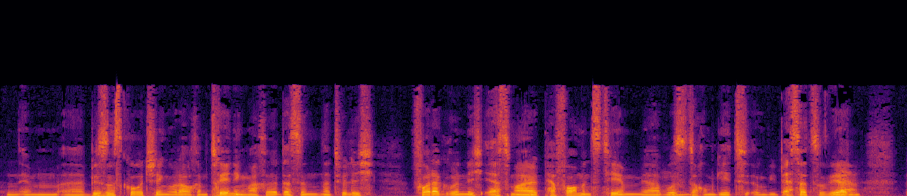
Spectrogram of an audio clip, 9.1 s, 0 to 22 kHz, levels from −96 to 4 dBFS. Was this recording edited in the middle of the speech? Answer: no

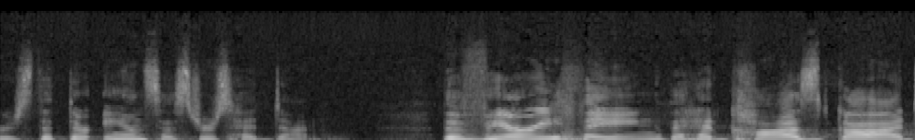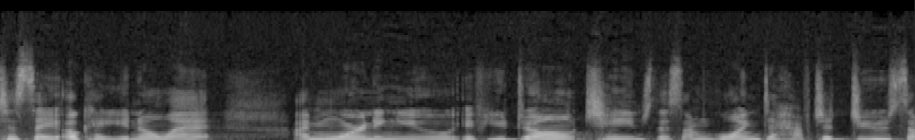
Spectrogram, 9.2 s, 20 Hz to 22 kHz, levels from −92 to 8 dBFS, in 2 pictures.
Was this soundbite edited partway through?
no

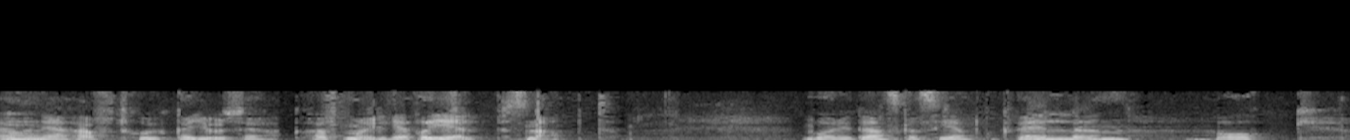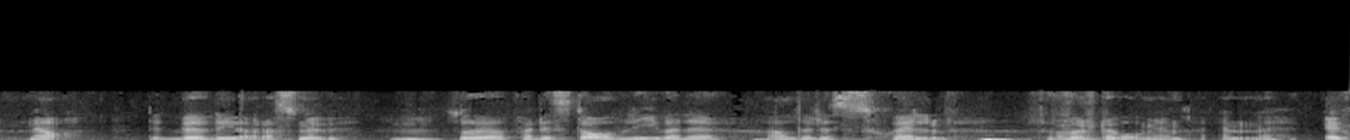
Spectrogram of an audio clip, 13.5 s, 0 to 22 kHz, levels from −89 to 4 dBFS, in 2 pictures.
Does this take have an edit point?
yes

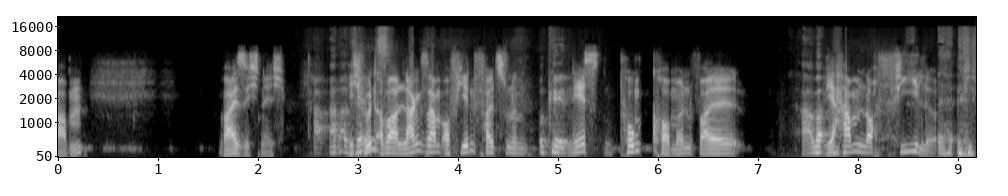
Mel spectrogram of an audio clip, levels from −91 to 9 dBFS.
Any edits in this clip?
no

